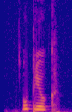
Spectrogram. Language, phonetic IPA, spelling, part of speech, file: Russian, [ʊˈprʲɵk], упрёк, noun, Ru-упрёк.ogg
- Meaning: reproach, reproof, rebuke (mild rebuke, or an implied criticism)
